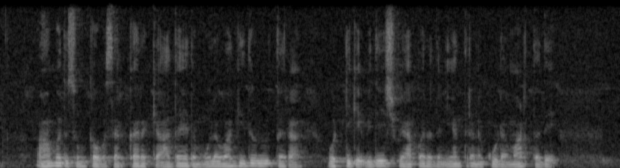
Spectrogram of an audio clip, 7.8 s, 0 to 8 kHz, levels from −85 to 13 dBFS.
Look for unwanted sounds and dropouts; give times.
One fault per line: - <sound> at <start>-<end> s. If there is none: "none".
none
